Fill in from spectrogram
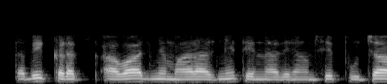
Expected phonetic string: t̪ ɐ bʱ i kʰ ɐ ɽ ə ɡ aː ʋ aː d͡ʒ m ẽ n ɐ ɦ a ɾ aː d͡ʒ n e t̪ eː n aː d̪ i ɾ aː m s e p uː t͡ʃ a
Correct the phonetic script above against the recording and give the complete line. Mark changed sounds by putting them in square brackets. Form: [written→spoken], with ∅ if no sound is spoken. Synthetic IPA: t̪ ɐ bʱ i [kʰ→k] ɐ ɽ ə [ɡ→k] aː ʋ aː d͡ʒ m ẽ [n→m] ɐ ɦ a ɾ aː d͡ʒ n e t̪ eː n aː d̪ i ɾ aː m s e p uː t͡ʃ a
